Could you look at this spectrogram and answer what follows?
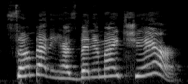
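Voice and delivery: high-pitched, forceful bear outcry; storybook papa bear's big outcry; great big Papa Bear voice. A narrator's reading. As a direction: boom it out like an indignant big bear. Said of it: "in his great big voice".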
